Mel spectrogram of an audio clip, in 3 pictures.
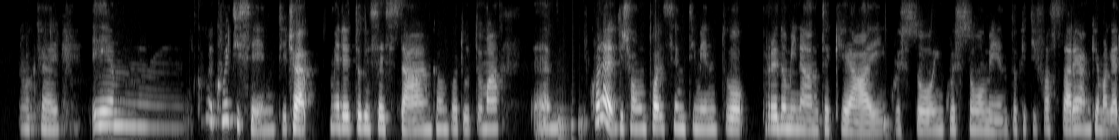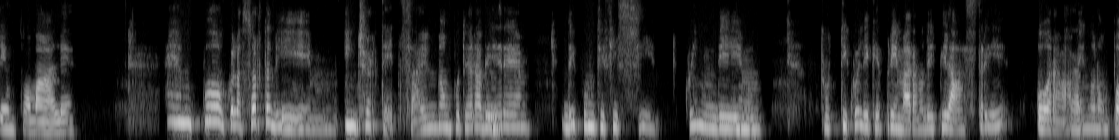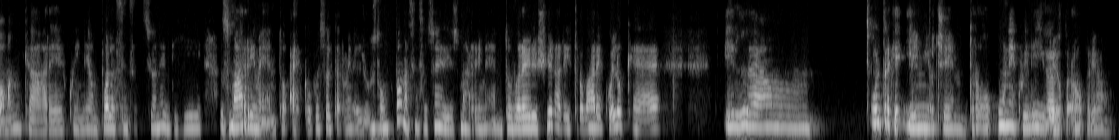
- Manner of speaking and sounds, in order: static; other background noise; "Cioè" said as "ceh"; distorted speech; tapping; drawn out: "il"
- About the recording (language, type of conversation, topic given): Italian, advice, Come posso gestire l’esaurimento che provo nel prendermi cura di un familiare senza mai una pausa?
